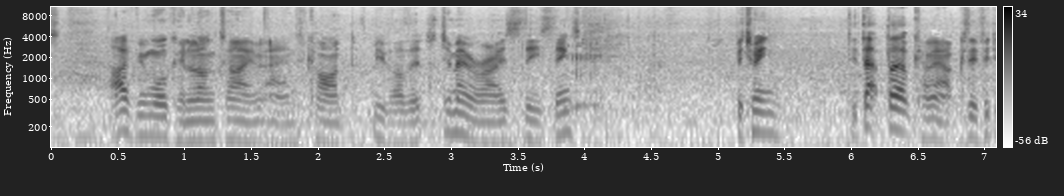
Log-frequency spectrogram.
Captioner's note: someone burps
